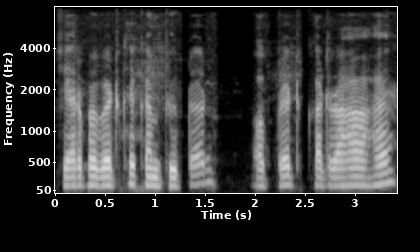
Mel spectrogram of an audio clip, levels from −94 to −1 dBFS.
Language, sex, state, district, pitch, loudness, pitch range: Hindi, male, Bihar, Patna, 135 Hz, -20 LUFS, 130-145 Hz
